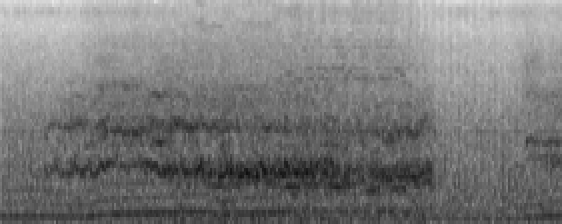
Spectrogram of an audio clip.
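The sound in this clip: A rally car skids on hard braking into a hairpin left in a rally video game, a loud, steady engine-and-tyre roar that holds for about three seconds before dropping slightly in level.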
